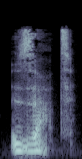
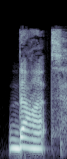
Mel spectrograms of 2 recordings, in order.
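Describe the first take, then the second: First: Spat. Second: Said in the usual way. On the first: Acted. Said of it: "he spits". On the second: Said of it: "Yes, that".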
